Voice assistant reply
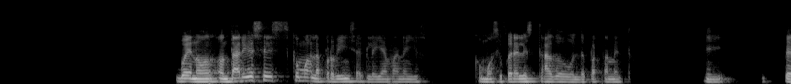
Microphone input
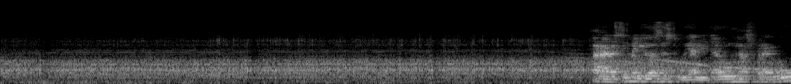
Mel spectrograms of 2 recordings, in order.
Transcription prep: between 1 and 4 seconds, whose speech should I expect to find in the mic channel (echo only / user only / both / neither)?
neither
